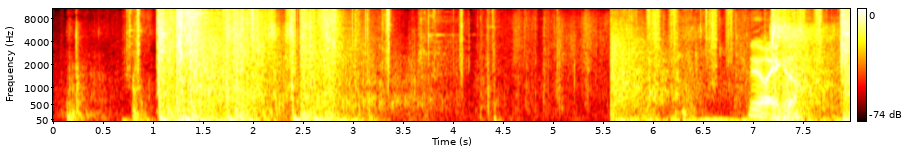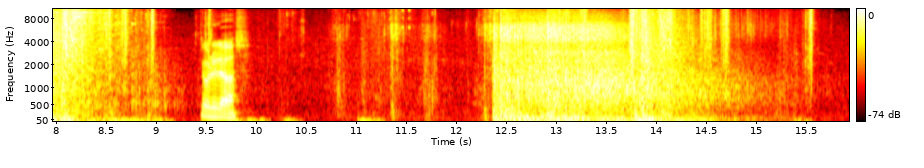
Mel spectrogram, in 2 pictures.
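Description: Shotgun blasts go off in loud, sharp bursts.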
